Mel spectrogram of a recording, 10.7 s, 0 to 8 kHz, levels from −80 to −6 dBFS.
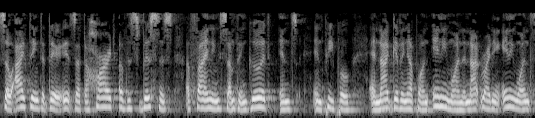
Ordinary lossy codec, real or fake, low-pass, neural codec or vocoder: MP3, 24 kbps; real; 7.2 kHz; none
